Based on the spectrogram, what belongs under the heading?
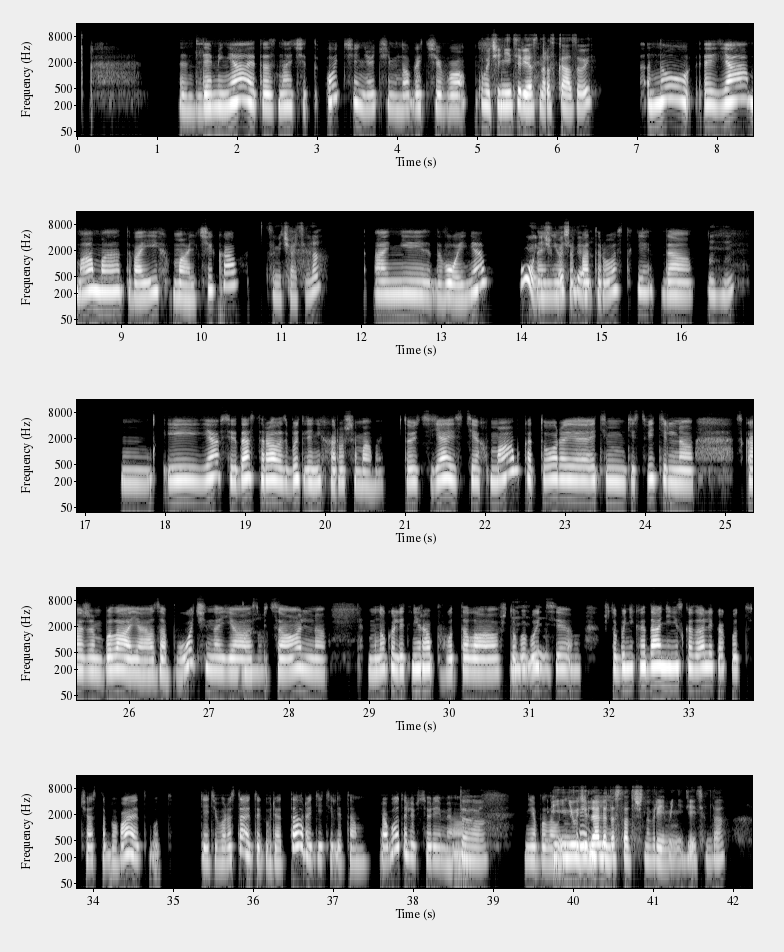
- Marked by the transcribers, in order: tapping; chuckle
- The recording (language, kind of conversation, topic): Russian, podcast, Что для тебя значит быть хорошим родителем?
